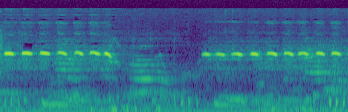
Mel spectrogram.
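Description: A racing pigeon just back at the loft coos close by in two soft, throaty rolling phrases, with light chirps in the background.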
